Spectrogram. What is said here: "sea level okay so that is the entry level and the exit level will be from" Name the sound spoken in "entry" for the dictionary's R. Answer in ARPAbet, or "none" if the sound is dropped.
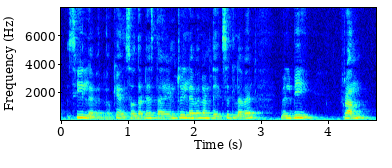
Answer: R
